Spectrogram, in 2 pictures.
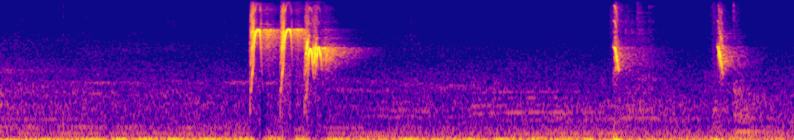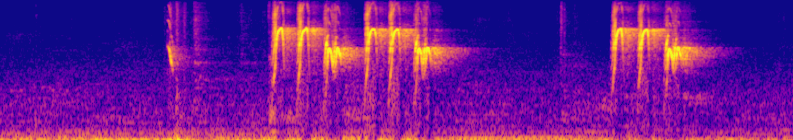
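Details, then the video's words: Lure recording of sooty-headed bulbul calls and dragging notes: quick pairs and triplets of high, sharp, downslurred chirps spaced by pauses, with a quiet low hum behind. "CUCAK KINOI ||PANCINGAN PALING AMPUH TERBUKTI PASTI IKU BUNYI SUARA PANGILAN + NYERET"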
